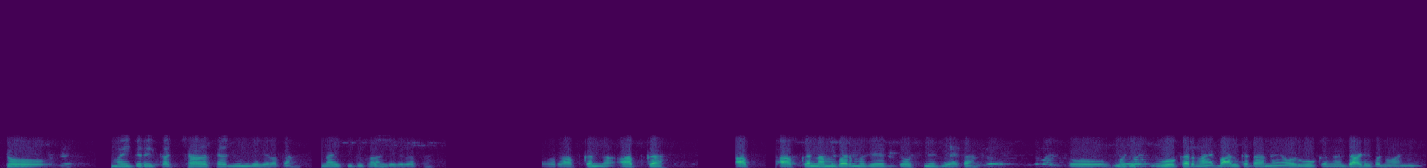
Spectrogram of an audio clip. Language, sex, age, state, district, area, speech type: Urdu, male, 18-30, Delhi, East Delhi, urban, conversation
